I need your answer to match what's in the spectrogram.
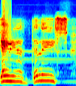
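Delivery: shrieked, very high, ghostly screaming. Narrator voicing ghostly apparitions of a man and a woman, ghosts screaming names. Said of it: "they're screaming".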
